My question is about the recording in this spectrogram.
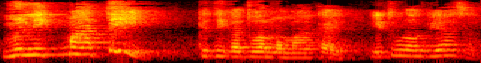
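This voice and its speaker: A middle-aged man preaching a sermon as a pastor, animated, swinging between loud exclamations and quiet asides and laughing often. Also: high voice, normal speed, a little hiss or hum. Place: church hall. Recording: echoey church hall.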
